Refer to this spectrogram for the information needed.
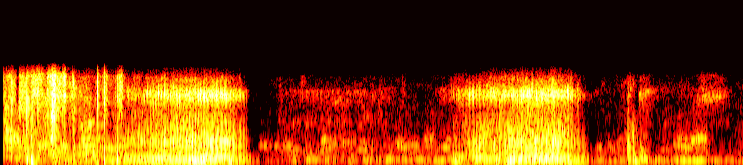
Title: RONQUIDO ( RELLENO )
